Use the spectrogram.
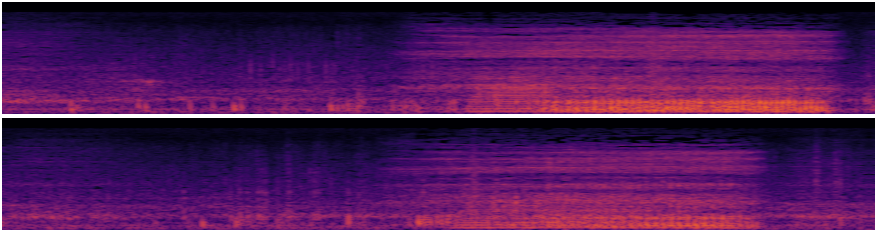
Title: My husband snoring like a farm animal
